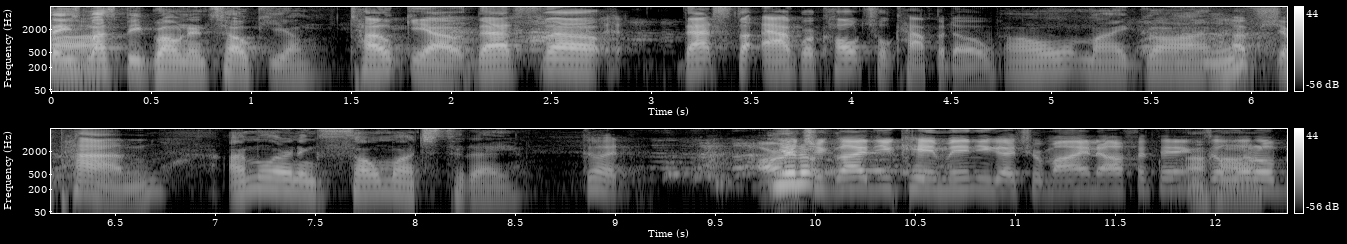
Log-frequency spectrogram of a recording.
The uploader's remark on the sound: IT'S OUR FIRST LIVE EPISODE!!! At our favorite restaurant.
